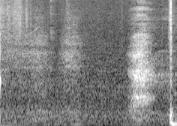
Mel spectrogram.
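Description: A man's audible in-breath near the end, taken before he resumes speaking, after a quiet pause with a faint click at the start.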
